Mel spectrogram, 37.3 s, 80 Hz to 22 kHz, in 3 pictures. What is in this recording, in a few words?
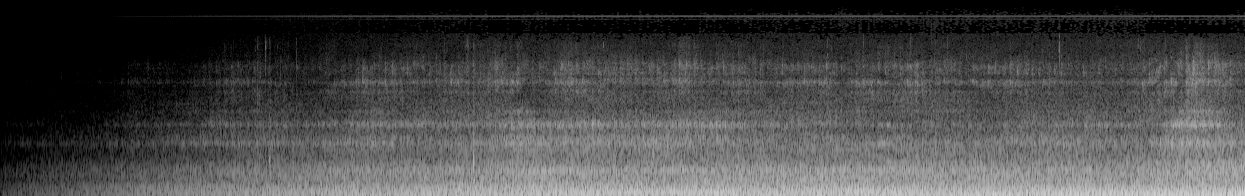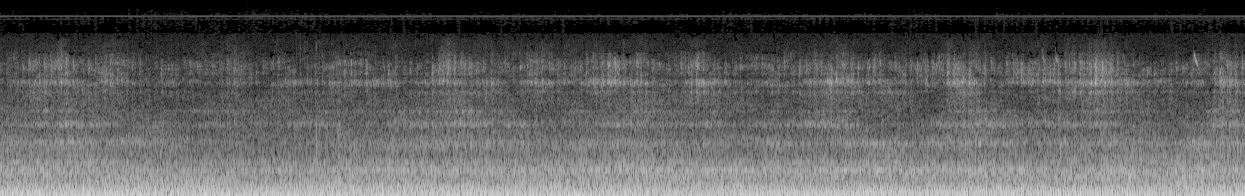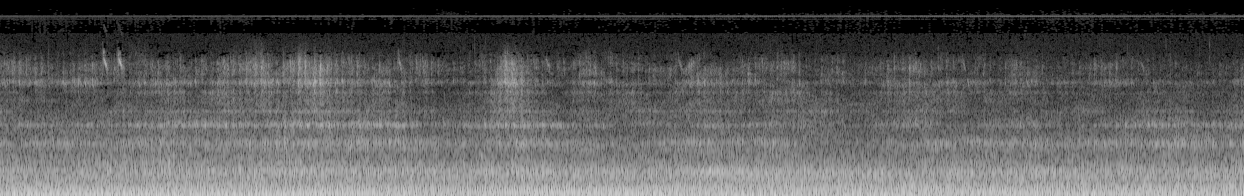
Thameside atmosphere, with lapping water & distant Industry and Machines, river boat passing; river boat passing until 2m22s; BBC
